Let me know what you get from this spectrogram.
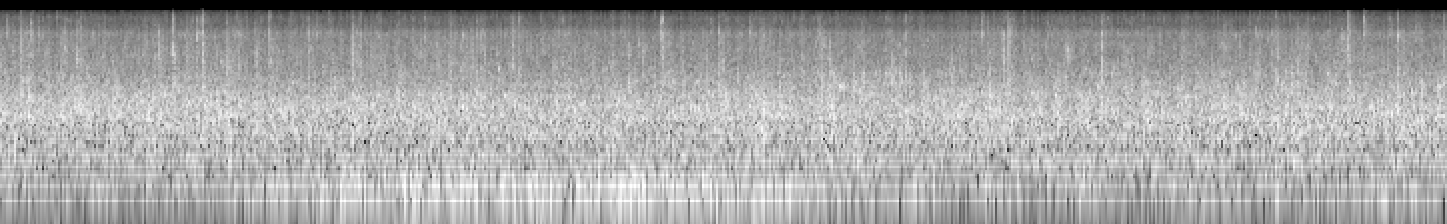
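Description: Heavy thunderstorm rain falling steadily on roofs, with scattered sharp drop taps.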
